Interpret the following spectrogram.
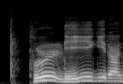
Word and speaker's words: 불이익: 어떻게 돼야 되느냐 예 불이익이 불리 이이란 형태가 나오려면 여기에 니은이 첨가됐다 거밖에 안 돼요 그리고 합성어 파생어 앞말의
